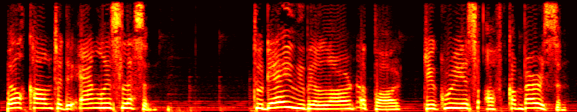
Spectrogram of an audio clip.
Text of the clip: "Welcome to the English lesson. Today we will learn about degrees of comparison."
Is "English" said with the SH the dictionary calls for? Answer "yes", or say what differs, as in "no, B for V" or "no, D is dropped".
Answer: no, S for SH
